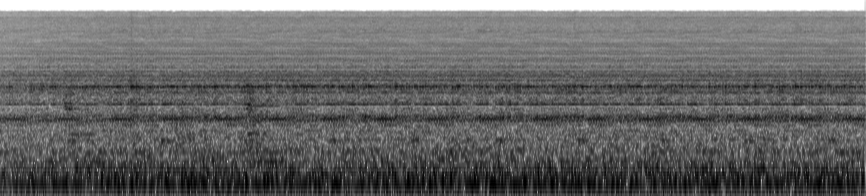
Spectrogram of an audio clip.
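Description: Leak-test bench equipment running: a steady pump-motor whir with a constant high whine over a hiss, unchanging throughout.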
